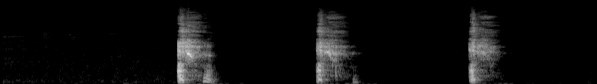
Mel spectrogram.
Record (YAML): three_cough_length: 6.0 s
three_cough_amplitude: 32768
three_cough_signal_mean_std_ratio: 0.25
survey_phase: beta (2021-08-13 to 2022-03-07)
age: 45-64
gender: Male
wearing_mask: 'No'
symptom_none: true
smoker_status: Never smoked
respiratory_condition_asthma: false
respiratory_condition_other: false
recruitment_source: REACT
submission_delay: 1 day
covid_test_result: Negative
covid_test_method: RT-qPCR
influenza_a_test_result: Negative
influenza_b_test_result: Negative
